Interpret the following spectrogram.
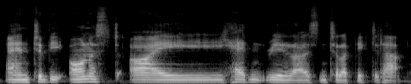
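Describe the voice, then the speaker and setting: A man's voice: on the low side, little pitch movement, measured pace. A man, hosting a hobby machine shop live stream and chatting casually, rambling with restarts and chuckling now and then.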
